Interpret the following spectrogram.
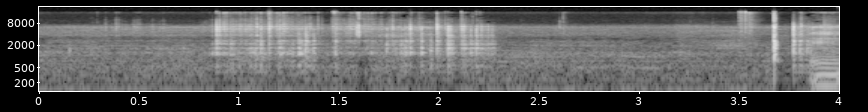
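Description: A beaded necklace and its metal chain jingle and clink in the hands for about a second and a half, followed by a single sharp click near the end.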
